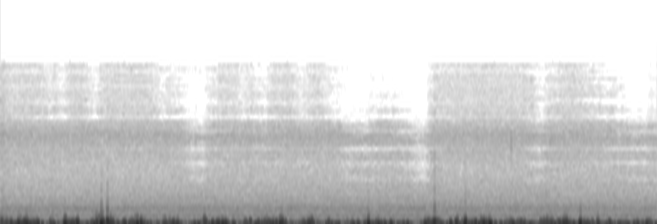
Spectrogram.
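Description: Irregular low rumbling and rustling noise on a phone microphone, rising and falling in uneven gusts, with no clear voice or machine tone.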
